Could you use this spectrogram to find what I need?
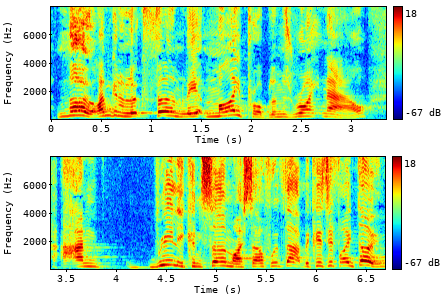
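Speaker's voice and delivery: hammed-up stubborn refusal; stubborn worrier. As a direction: dig in and insist on worrying. Voicing the anxious stubborn believer.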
